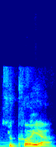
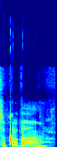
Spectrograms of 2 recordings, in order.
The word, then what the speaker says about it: Sukova: our guest for today say hello to suya I hope I didn't mispronounce it or anything hi so it's pronounced sukova yes thank you Karina so um tell me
